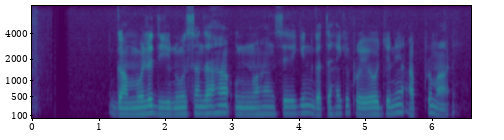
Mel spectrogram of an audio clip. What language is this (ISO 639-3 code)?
sin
